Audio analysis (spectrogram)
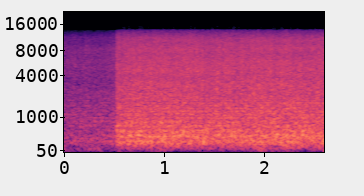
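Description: Whitewater rapids on the Lower Kern River during a rafting trip, a loud, dense rushing roar that starts abruptly after a quieter half second and then holds steady, no voices.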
